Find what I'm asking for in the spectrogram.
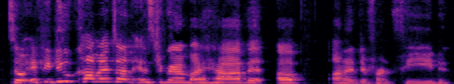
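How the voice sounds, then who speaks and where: A woman's voice: on the high side, very animated, fast talker, sharp tone. A woman co-hosting a casual fan live stream, chatty and upbeat, often exclaiming and chiming in.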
